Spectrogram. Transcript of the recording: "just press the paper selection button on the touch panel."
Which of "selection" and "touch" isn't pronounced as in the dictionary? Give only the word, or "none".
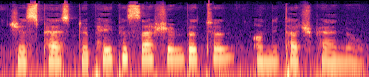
selection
